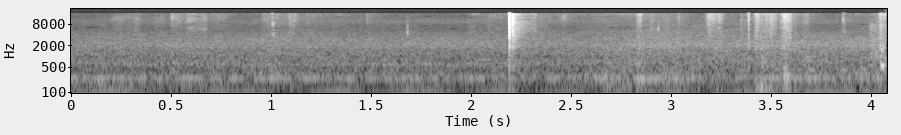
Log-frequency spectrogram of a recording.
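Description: Quiet handling of a folding knife: one sharp click about two seconds in, then a few faint taps.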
